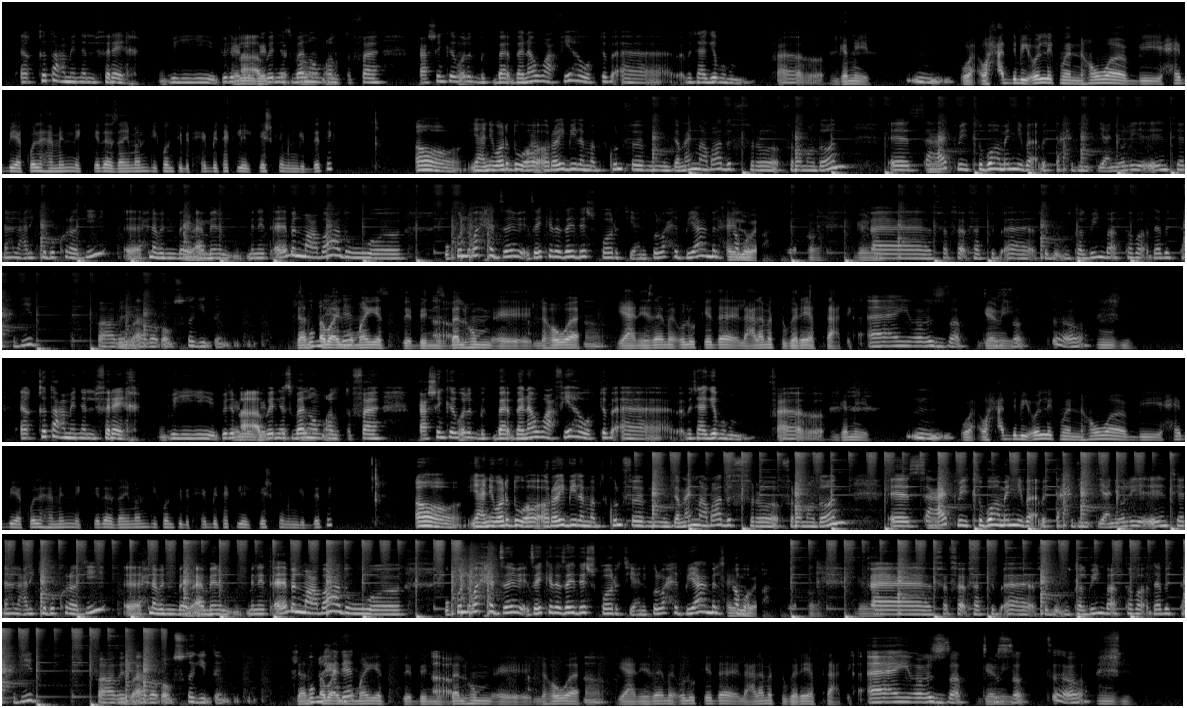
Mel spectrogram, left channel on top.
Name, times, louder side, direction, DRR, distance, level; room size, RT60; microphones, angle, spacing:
voice 1, 0.0-8.2 9.0-9.5 16.0-31.2 31.8-35.9 36.4-38.0 38.6-39.0 39.8-39.9 41.3-41.5 44.1-46.7, right 3 dB, 50° right, 1.3 m, -28 dB
voice 2, 2.3-2.7 2.9-3.3 4.5-4.7 8.3-8.7 9.6-15.0 17.1-17.3 21.1-21.3 25.5-25.8 30.9-31.2 31.5-31.9 32.2-32.5 36.6-36.9 38.4-41.3 41.6-43.9 45.3-45.6 46.4-46.8, left 3 dB, 25° left, 0.4 m, -30 dB
sound 1, 18.1-28.6 31.5-37.1, right 5 dB, 70° right, 0.7 m, -32 dB
sound 2, 23.0-42.4, right 2 dB, 20° right, 5.0 m, -58 dB
head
